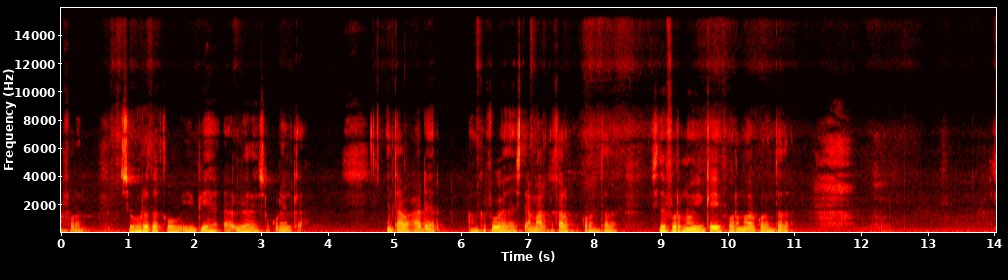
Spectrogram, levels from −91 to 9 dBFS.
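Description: Nothing to report: no technical faults audible anywhere in the speech.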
